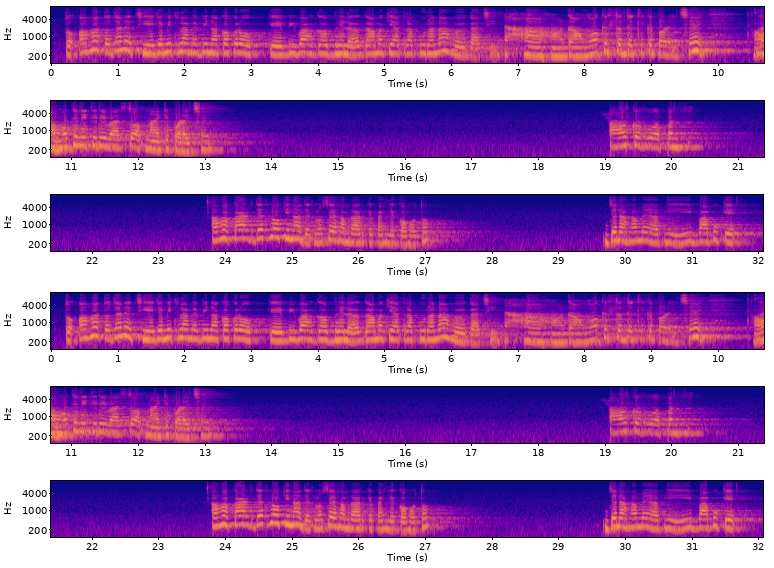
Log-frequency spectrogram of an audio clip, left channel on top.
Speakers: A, on the right; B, on the left.
A: तऽ अहाँ तऽ जनै छियै जे मिथिलामे बिना ककरो के विवाह गप भेले गामक यात्रा पूरा न होत आछी।
B: हँ हँ गामक तऽ देखे के पड़े छै
A: हँ
B: गामो के रीत रीति रिवाज तऽ अपनाय के पड़ै छैय आओर कहु अपन।
A: अहाँ कार्ड देखलहुँ कि ना देखलहुँ से हमरा आरके पहिले कहहो तो। जेना हमे अभी बाबू के।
